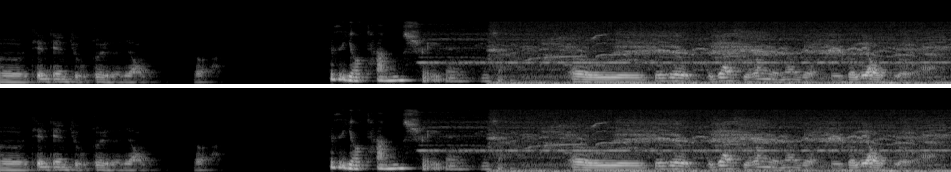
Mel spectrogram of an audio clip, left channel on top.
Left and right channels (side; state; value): both; identical; correlation 1.00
